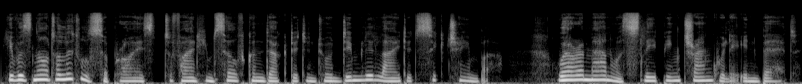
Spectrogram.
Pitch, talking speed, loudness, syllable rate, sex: 170 Hz, 180 wpm, -18 LUFS, 5.3 syllables/s, male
